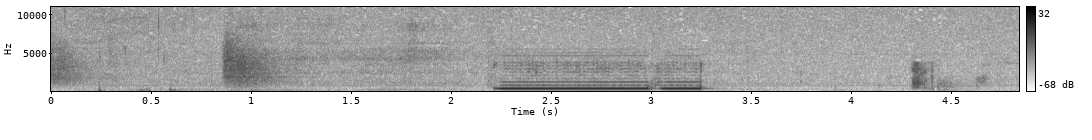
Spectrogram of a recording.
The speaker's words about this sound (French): je vais t'appeler direct avec mon téléphone. Et comme ça, on va discuter ensemble.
